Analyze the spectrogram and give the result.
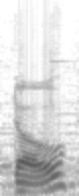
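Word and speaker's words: dō: The word judo is fascinating because it means what does it mean the gentle do way do is the Japanese way of pronouncing the Chinese dao and so it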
